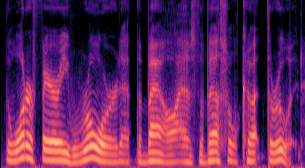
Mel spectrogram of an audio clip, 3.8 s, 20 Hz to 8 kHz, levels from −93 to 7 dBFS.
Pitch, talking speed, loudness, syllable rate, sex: 150 Hz, 205 wpm, -16 LUFS, 4.8 syllables/s, male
